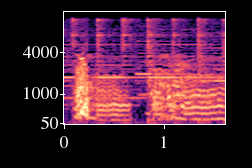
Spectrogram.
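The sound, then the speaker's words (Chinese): A small lion dog named Wangwang, running ahead, yaps once sharply, then lets out a run of drawn-out, whiny, high-pitched barks with brief gaps between them, moderately loud and with no one talking. “小狮子狗旺旺在前面跑着，”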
